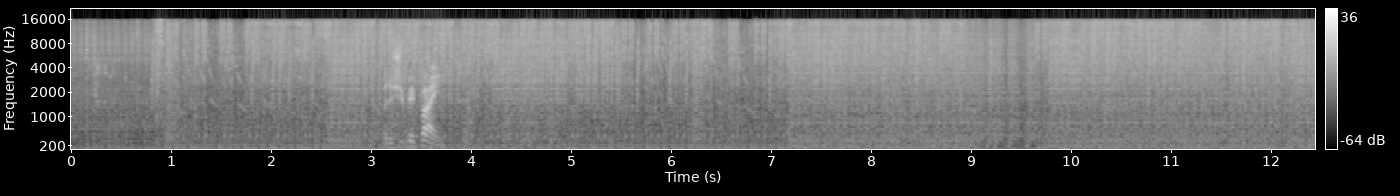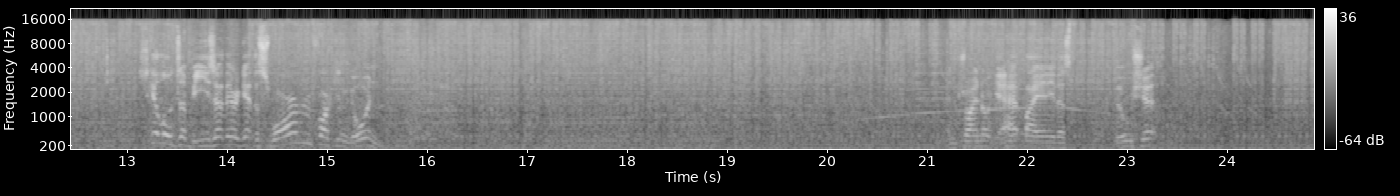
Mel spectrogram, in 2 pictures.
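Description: Video game explosions rumble steadily.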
